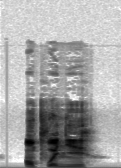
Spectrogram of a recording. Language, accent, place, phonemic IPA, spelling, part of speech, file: French, France, Lyon, /ɑ̃.pwa.ɲe/, empoigner, verb, LL-Q150 (fra)-empoigner.wav
- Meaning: to grab; grasp (to make a sudden grasping or clutching motion (at something))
